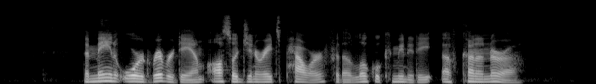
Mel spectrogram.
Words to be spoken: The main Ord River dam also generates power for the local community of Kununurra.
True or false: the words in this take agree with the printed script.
true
